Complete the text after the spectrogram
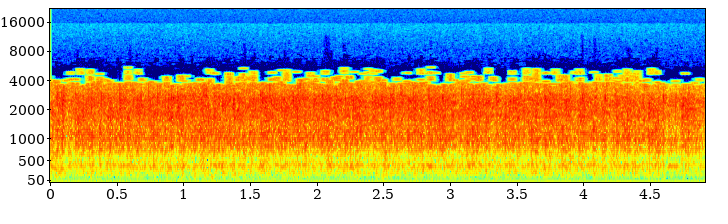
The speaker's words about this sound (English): Say, you got a lot of applause tonight.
